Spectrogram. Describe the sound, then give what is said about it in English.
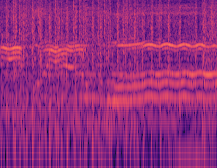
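Tommy gun fire from a gangster film scene, a rapid, steady rattle of shots that runs throughout over a sustained tonal backdrop. “He's walking calmly down the road with his Tommy gun, carrying on this battle.”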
